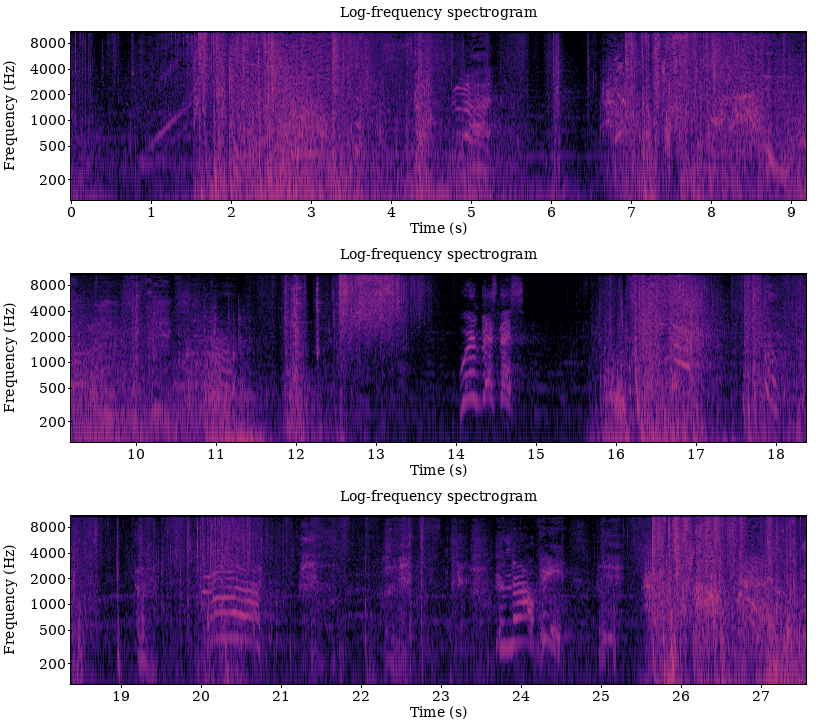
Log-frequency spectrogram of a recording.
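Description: An energy weapon fires with a crackling zap.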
